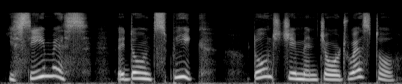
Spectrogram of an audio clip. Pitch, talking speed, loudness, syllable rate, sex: 275 Hz, 165 wpm, -19 LUFS, 3.9 syllables/s, female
